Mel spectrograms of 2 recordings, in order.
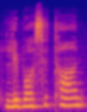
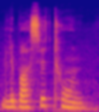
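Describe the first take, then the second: First: The last vowel is a long 'aa' sound. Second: The last vowel is a long 'oo' sound. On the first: This is the written form. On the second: This is the spoken form.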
